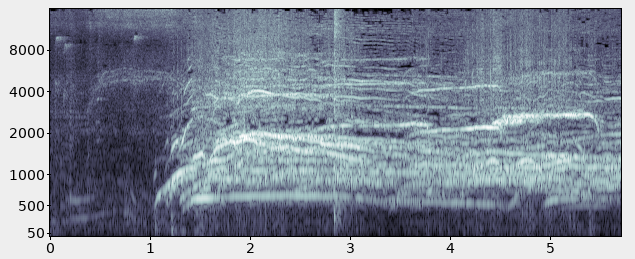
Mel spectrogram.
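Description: A crowd of children cheers and shouts excitedly outdoors.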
